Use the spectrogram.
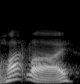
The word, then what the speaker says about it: HOTLIGH: So the HOTLIGH, said it right, the HOTLIGH, and that's another thing.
